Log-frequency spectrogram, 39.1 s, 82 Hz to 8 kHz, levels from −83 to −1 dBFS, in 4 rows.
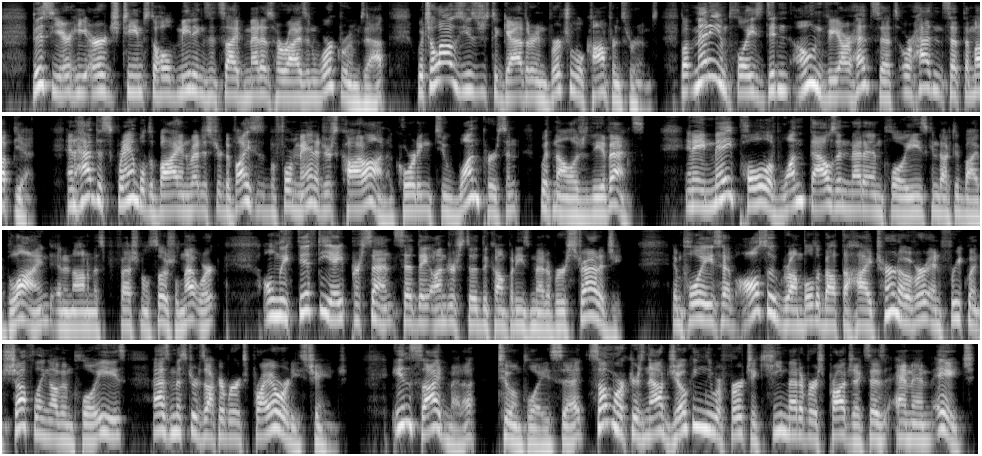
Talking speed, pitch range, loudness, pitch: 180 wpm, 145-195 Hz, -18 LUFS, 165 Hz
